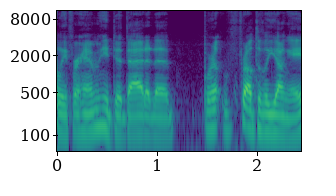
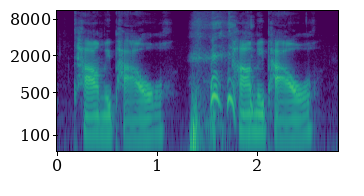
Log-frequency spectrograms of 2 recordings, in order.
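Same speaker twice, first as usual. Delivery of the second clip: strained put-on American accent with swooping pitch. Ranking players, the speaker does a Tumani impression saying a player's name. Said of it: "I'm going to try to do a Tumani impression".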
